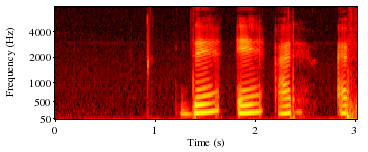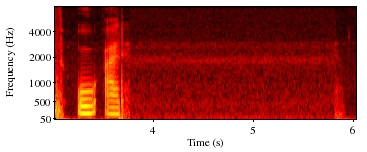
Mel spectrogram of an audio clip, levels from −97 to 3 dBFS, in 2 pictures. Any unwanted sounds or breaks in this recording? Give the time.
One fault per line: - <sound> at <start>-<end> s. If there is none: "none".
none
